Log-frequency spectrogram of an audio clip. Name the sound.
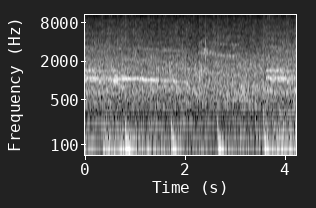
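applause and cheering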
